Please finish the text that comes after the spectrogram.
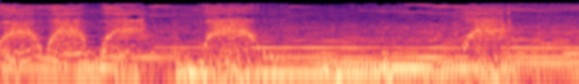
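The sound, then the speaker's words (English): A person imitates Donald Duck with a series of raspy, nasal quacking bursts, about four squawks in an uneven rhythm, loud. “These impressions are bad, and we don't have a full repertoire.”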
